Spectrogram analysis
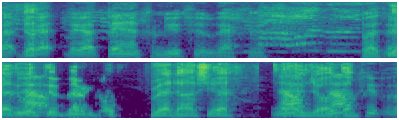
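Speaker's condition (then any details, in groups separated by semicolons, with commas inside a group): Tongue cancer; tongue tumor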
